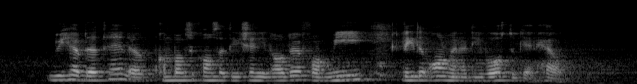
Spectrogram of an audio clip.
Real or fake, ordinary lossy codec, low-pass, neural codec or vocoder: real; none; none; none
